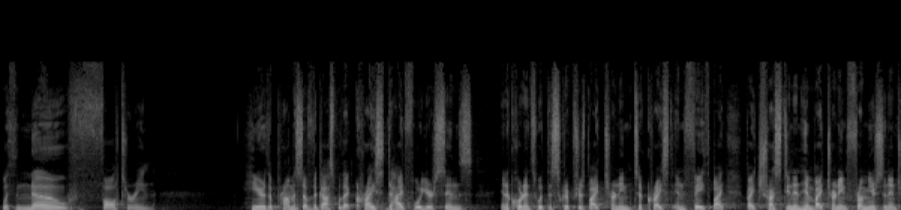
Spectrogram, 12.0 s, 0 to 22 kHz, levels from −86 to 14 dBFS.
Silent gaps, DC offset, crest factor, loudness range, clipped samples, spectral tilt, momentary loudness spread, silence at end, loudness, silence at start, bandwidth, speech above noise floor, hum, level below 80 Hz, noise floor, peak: none; under 0.1%; 20 dB; 4 LU; under 0.1%; -4.5 dB/octave; 11 LU; 0 s; -31 LUFS; 0.05 s; 15.5 kHz; 47 dB; none; -90 dBFS; -77 dBFS; -12 dBFS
